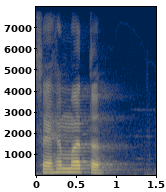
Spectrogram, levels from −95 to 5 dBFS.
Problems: none marked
